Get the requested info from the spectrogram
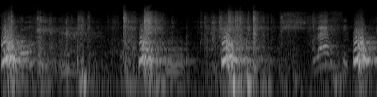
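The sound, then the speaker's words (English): A dog, Lassie, barks repeatedly, sharp loud yaps in uneven bursts, some edged with a whiny, whimpering tone, with brief quieter gaps between them. “What's that barking about? Stop barking!”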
